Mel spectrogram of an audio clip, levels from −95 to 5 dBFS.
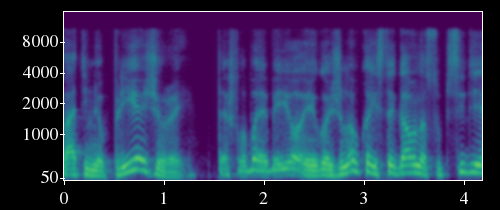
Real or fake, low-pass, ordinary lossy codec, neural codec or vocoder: fake; 10.8 kHz; MP3, 96 kbps; codec, 24 kHz, 1.2 kbps, DualCodec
